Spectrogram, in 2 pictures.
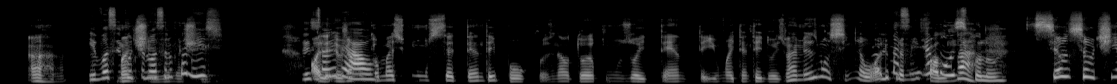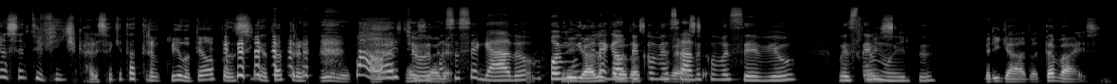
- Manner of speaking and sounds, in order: laugh
- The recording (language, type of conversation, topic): Portuguese, podcast, Que benefícios você percebeu ao retomar um hobby?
